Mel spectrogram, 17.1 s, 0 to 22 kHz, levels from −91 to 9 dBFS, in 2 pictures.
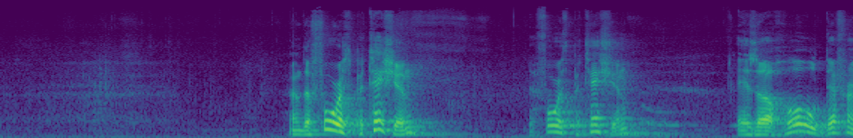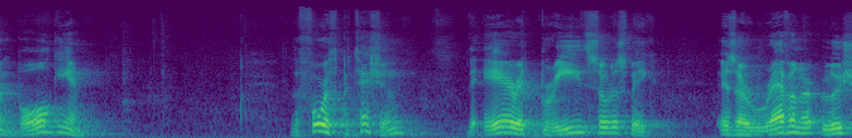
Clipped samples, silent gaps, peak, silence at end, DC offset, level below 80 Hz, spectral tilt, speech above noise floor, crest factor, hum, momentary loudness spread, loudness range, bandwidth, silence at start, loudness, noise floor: under 0.1%; none; 0 dBFS; 0 s; under 0.1%; -58 dBFS; -6.5 dB/octave; 42 dB; 22 dB; none; 17 LU; 6 LU; 15.5 kHz; 2.9 s; -19 LUFS; -61 dBFS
